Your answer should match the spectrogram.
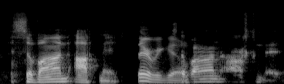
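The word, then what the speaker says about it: Salvon Ahmed: But Salvin Ahmed kind of scares me. Yo, say his name correctly. Yo, still wrong. Savon Ahmed.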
